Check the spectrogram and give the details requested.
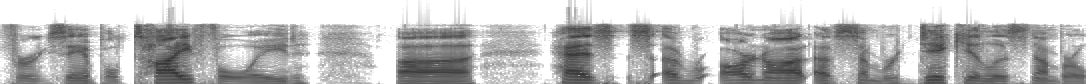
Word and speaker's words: R naught: people are talking about this number here called are not so for some reason even American mathematicians adoptive sort of the British pronunciation for a subscript of zero we call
